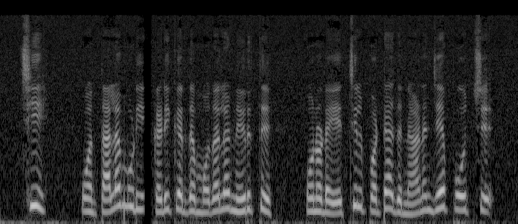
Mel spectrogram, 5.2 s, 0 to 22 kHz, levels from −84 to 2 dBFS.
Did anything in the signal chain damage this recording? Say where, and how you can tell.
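Yes. The low bit depth with dither comes from sample-format conversion: a constant, even hiss sits about 25 dB below the speech, consistent with roughly 7-bit rounding with dither turning the error into white noise.

Clock drift buffer slips are the likely cause of regular clicks every 1.3 s from 1.24 to 5.14 s, about four in all, where a buffer between mismatched clocks drops or repeats a few dozen samples.

AAC frame loss with muting in the codec leaves a soft-edged 85 ms hole from 1.42 to 1.53 s, which fits two lost frames. The decoder zeroed their spectrum, so the gap fades out and back in.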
